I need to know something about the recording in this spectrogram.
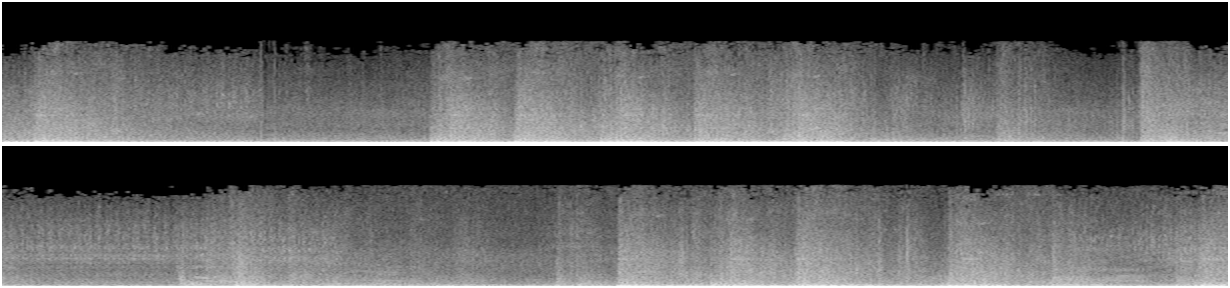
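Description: A heavy armoured vehicle's engine roars as it drives along.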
